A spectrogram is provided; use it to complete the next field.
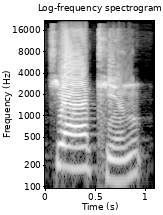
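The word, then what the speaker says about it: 家庭: Now the next one is 家庭. So 家 is first tone, and 庭 is second tone.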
